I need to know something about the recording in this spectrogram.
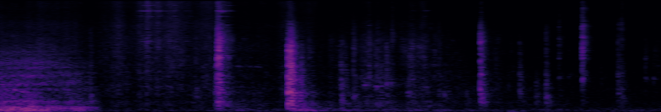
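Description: Tools click and knock on a wooden floor.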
